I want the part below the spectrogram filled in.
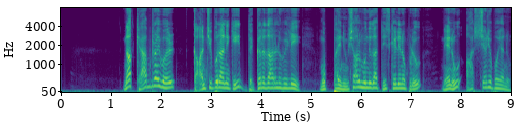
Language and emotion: Telugu, surprised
